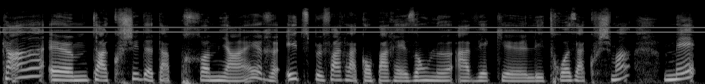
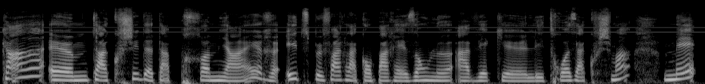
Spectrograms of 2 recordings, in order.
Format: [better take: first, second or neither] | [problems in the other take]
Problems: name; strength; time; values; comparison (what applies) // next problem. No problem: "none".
second | high-pitched whine; loud; throughout; 4.5 kHz, 5 dB below the speech; faint in the second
